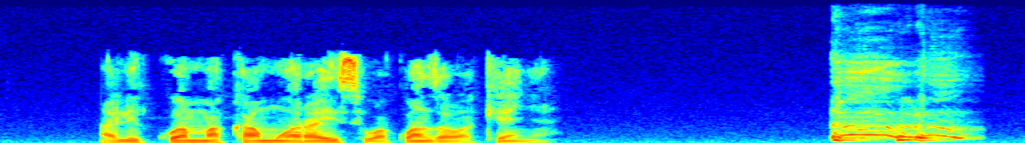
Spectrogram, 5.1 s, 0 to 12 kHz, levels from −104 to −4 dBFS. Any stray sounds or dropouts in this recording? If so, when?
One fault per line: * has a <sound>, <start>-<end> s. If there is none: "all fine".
* has a cough, 4.1-4.9 s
